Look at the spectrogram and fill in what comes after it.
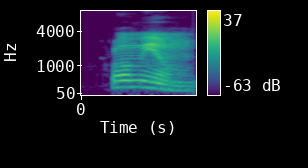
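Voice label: "kromium", Malay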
